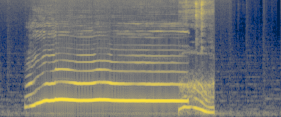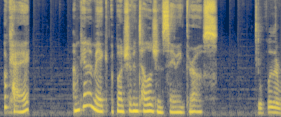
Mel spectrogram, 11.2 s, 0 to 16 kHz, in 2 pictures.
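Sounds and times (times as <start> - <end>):
person imitating a loud dog or wolf howl: 0.5 - 4.3
speech: 7.2 - 10.0, 10.8 - 11.2.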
